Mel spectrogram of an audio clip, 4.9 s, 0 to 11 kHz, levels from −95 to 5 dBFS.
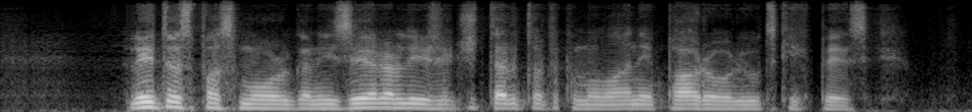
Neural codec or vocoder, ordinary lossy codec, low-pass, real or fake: codec, 16 kHz in and 24 kHz out, 0.9 kbps, LongCat-Audio-Codec, four codebook decoder; Opus, 16 kbps; 9.9 kHz; fake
